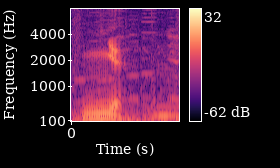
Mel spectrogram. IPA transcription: ɲ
